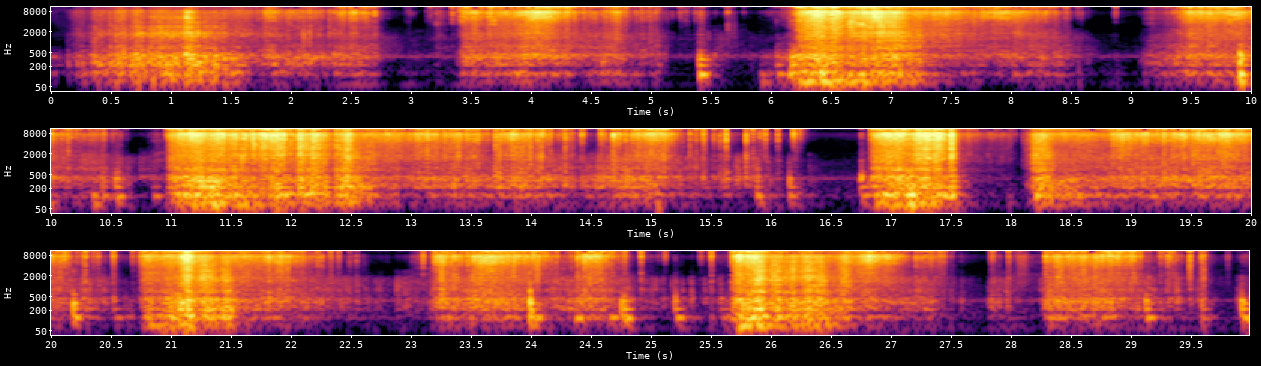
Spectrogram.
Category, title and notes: Sound effects > Objects / House appliances
FOODIngr-Samsung Galaxy Smartphone, CU Rice, Scoop, Dig Nicholas Judy TDC
Rice scooping and pouring.
foley, Phone-recording, pour, rice, scoop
